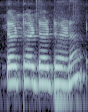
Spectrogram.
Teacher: ट वर्ग है, ट, ठ, ड, ढ, ण, इनका उच्चारण जो है वो मूर्धा से होता है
